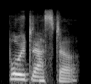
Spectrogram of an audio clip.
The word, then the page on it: poetaster: Indian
